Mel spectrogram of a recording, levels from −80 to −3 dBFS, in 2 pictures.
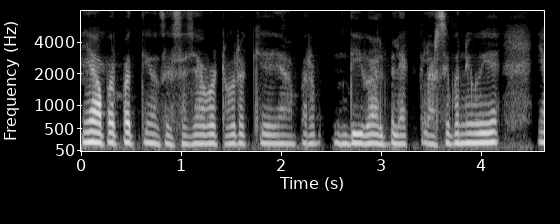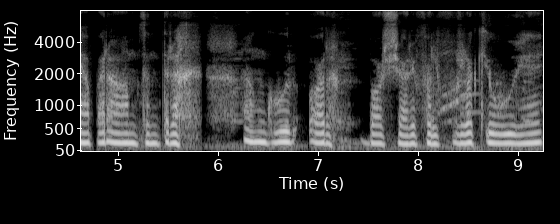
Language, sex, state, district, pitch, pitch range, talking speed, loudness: Hindi, female, Uttar Pradesh, Hamirpur, 195 Hz, 190-205 Hz, 190 wpm, -22 LUFS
